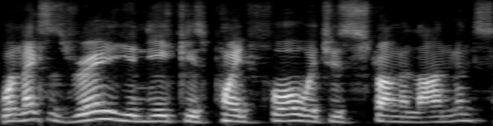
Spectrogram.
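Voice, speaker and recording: A man with a South African accent. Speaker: fund manager. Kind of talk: webinar presentation. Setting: online webinar. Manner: hesitant, many fillers.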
